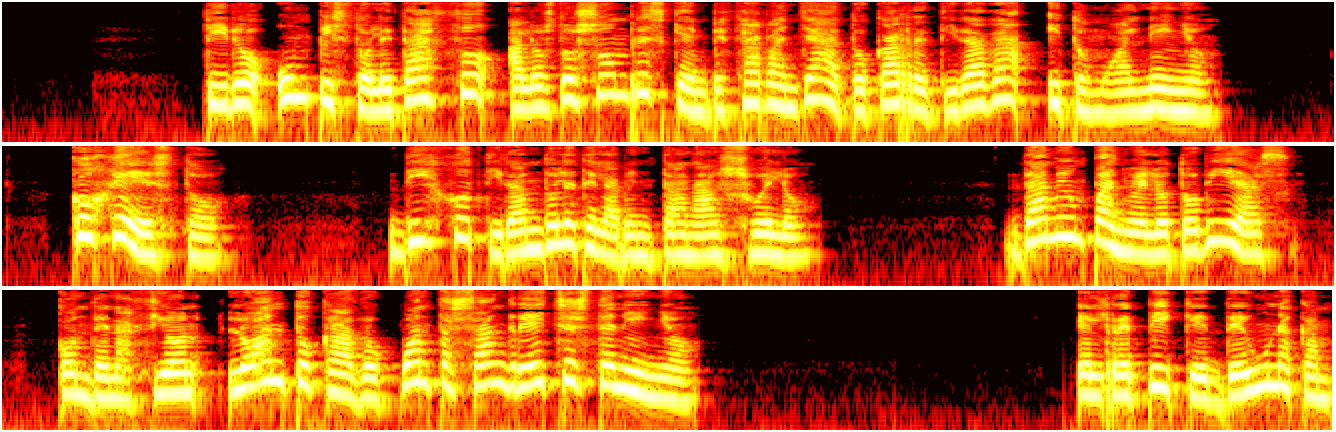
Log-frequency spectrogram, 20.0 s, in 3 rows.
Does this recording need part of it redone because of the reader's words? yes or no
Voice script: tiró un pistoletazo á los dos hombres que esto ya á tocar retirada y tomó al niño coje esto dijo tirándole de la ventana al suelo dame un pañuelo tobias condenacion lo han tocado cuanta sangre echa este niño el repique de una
yes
